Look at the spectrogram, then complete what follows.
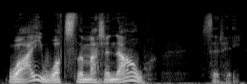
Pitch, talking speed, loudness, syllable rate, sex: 115 Hz, 170 wpm, -17 LUFS, 4.2 syllables/s, male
